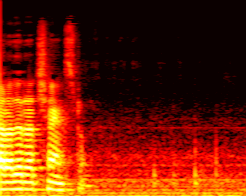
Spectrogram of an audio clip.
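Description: Marker pen writing on a whiteboard: a few faint, short strokes and taps.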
